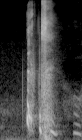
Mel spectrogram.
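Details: A woman sneezes after sniffing garam masala during a sneezing challenge, around her eighth or ninth sneeze: a quick in-breath, then one loud, explosive sneeze with a short voiced tail.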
